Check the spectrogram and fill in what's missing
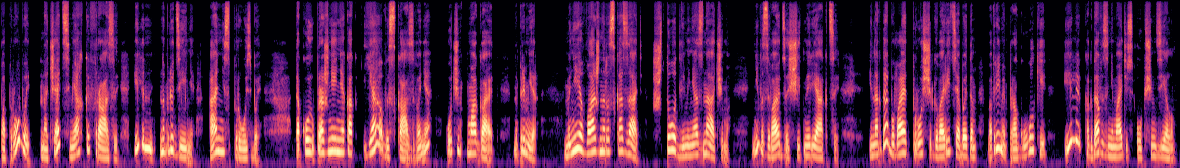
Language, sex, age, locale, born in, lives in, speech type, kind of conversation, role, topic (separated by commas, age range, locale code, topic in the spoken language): Russian, female, 35-39, ru-RU, Russia, United States, read, expert-assistant, expert, Как сохранять индивидуальность и личные интересы, оставаясь в крепких отношениях?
